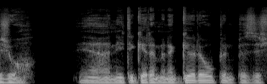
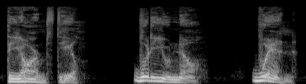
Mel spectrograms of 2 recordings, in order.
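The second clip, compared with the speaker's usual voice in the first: loud, higher, harsh demands; raised voice pressing for answers; angry interrogation; 5 semitones higher, 7 dB louder than usual. Acted. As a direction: bark questions at a prisoner under threat. Interrogating a captive with pliers.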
